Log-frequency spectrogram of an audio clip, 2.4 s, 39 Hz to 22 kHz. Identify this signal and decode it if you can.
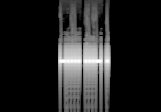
Morse code, heard as a keyed tone, about 46 wpm, 700 Hz. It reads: 6VE
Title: Three Challenging Letter-Number Combinations 45wpm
